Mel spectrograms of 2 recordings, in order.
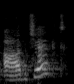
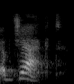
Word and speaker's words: object: we say object or do we say object again it depends on if it's a verb or a noun object is a noun that's an interesting object or verb object I object to your decision let's practice some sentences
